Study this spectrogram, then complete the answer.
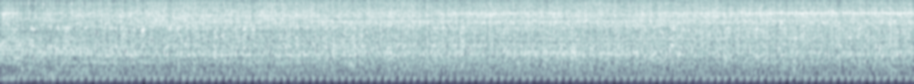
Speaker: hey guys so as you're probably hearing that does not sound good and one thing that actually was wrong is i'm going to show you right now yeah you can see that those bolts that i installed they were making contact with the gears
